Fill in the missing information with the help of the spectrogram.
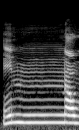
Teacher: इन्न की वजह से लफ्ज़ अल्लाह को मोटा पढ़ेंगे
